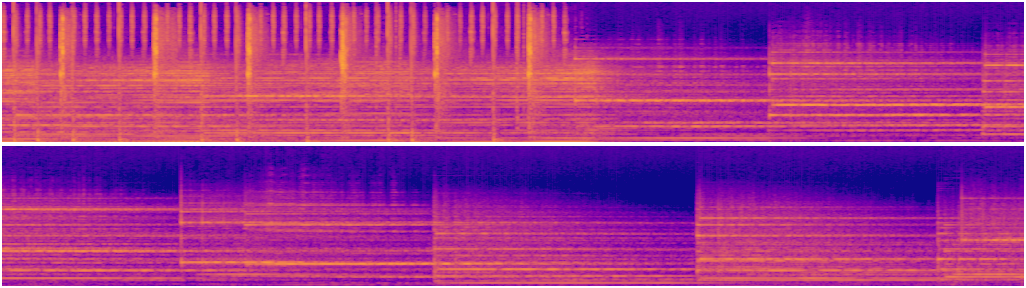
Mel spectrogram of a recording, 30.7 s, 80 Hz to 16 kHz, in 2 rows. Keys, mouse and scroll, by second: 0.1 F2, 0.4-1.7 drag, 2.6 ctrl+u, 3.0 click, 4.7 ctrl+u, 4.8-7.9 drag, 7.9 F2, 8.3-16.2 drag, 16.7 space, 17.9-23.6 drag, 25.1 click, 26.0 right click, 27.2-28.5 drag, 28.5-30.6 drag.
